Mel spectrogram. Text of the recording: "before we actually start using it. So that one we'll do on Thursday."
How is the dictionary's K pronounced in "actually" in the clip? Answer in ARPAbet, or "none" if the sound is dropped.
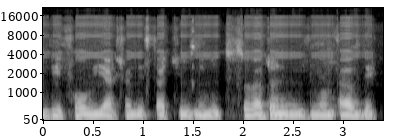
K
